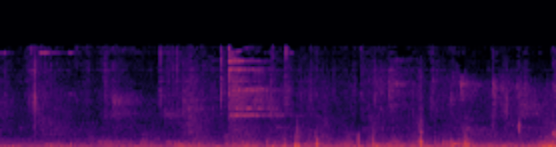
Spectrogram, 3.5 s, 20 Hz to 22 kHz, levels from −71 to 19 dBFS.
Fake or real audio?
fake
